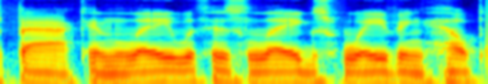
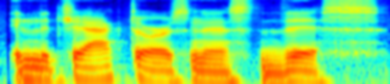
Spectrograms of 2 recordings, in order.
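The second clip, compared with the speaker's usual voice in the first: ordinary delivery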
